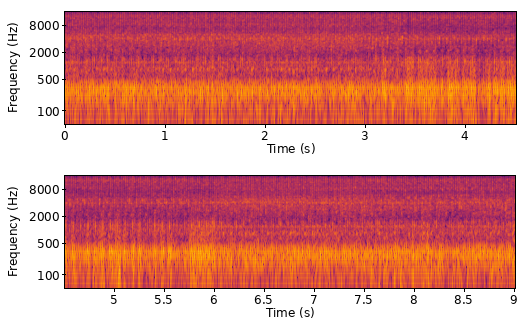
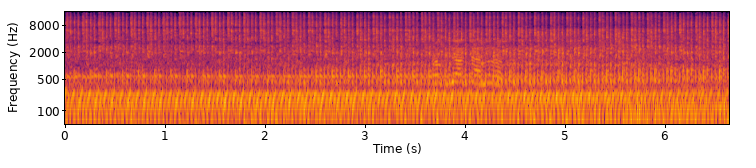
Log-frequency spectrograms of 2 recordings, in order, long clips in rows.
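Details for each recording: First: Ashok Leyland Captain 4923 BS4 diesel truck after refitting dropped valve bridge on rear-first cylinder and metering unit coupler: steady even idle clatter, no odd knocks or surges; noise back to normal, diesel leak stopped. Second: Ashok Leyland Captain 4923 BS4 diesel with smoke and pickup loss, idling with the charger connection removed: a sharp, regular tapping about three times a second. Cause: a valve bridge dropped off the first rocker from the rear, with raw diesel escaping.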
